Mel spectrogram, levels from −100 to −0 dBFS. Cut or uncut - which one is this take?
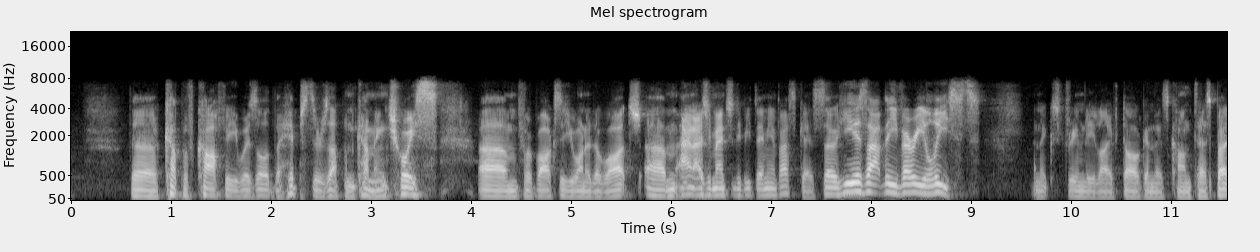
uncut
